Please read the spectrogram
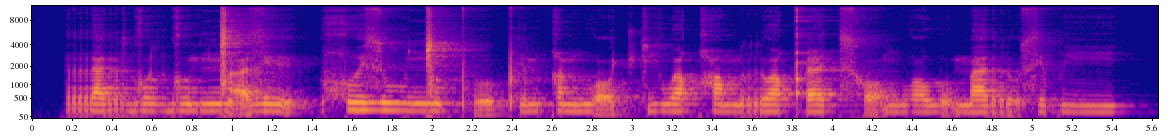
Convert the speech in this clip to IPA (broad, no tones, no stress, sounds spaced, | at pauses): r a r ɡ o l ɡ ʊ m ŋ͡ǀ a̰ z ɪ | χʷ ɪ z uː ŋ͡ǀ ʊ pʼ o̰ pʼ ɪ m q ɪ m w ɔ̰ t͡ʃʼ i w ʊ qʰ ɔ m r o qʼ e t͡sʰ ɔ̰ m w ɔ w o̰ m a r o̰ s ɪ p iː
